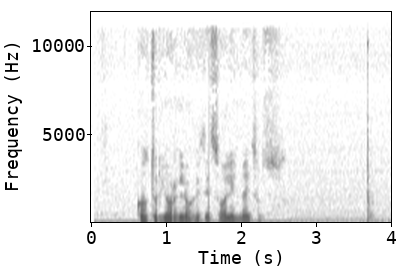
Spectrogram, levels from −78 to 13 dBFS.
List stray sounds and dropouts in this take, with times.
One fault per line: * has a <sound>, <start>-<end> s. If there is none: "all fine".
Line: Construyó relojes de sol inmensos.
* has a thud, 3.7-3.8 s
